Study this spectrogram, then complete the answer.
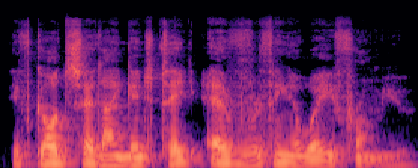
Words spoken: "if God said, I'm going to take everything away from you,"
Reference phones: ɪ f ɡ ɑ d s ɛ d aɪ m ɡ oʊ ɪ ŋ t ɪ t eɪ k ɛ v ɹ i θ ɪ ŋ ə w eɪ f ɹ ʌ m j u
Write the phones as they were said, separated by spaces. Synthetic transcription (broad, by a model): ɪ f ɡ ɑ d s ɛ d aɪ m ɡ oʊ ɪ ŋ t ɪ t eɪ k ɛ v ɹ i θ ɪ ŋ ə w eɪ f ɹ ʌ m j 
